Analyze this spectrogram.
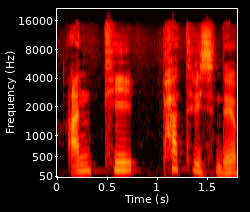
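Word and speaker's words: Antipatris: 안디바드리라는 것은 이게 그대로 발음하면 안티파트리스인데요.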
